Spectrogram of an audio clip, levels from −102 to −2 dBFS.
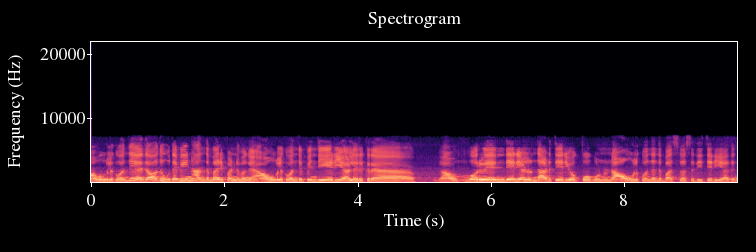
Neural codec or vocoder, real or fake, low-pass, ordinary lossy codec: none; real; 7.2 kHz; none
